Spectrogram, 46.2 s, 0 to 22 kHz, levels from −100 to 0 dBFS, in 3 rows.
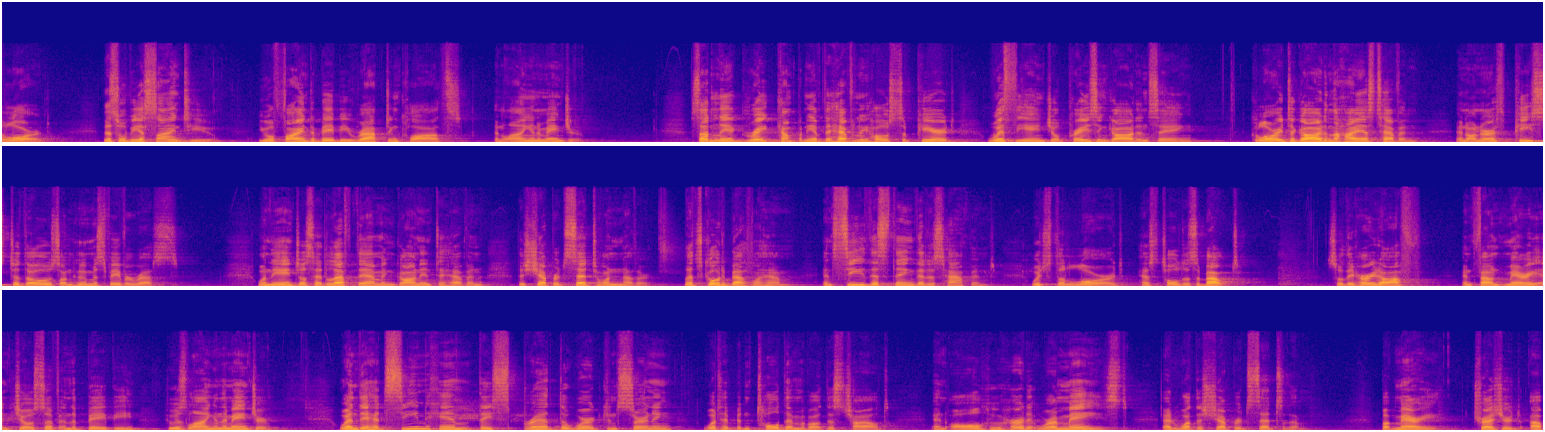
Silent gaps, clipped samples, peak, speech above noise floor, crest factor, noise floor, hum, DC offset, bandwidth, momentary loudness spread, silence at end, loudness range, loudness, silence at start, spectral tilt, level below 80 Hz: none; under 0.1%; -6 dBFS; 40 dB; 22 dB; -68 dBFS; none; under 0.1%; 15.5 kHz; 14 LU; 0 s; 5 LU; -28 LUFS; 0 s; -5 dB/octave; -70 dBFS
